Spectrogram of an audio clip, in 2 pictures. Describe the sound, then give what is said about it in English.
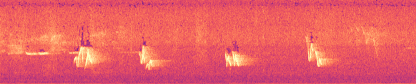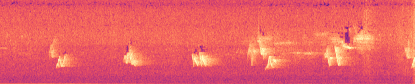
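A black-throated blue warbler sings a series of short, buzzy high phrases, repeating them every second or two over a steady low background hum. “Here we go, black-throated blue warbler.”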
